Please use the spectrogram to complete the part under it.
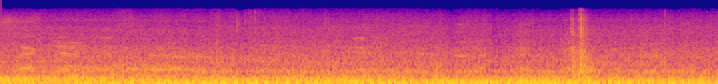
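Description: A Ford GT rolls along a road with its front raised for speed bumps, a steady low engine rumble running throughout beneath people talking nearby.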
